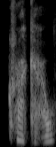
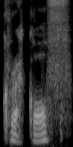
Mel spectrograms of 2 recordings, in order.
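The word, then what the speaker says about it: Kraków: to Poland, went to Crackow or Crackoff, I believe is how they actually pronounce it with Ben and he had a guide book.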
